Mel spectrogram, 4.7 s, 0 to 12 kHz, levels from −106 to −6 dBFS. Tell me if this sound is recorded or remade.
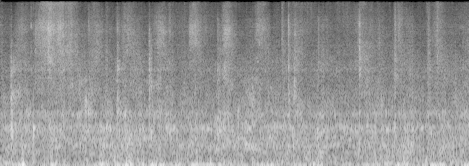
remade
